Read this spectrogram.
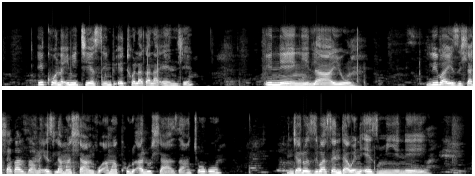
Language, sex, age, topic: North Ndebele, female, 18-24, health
